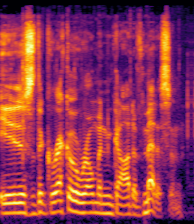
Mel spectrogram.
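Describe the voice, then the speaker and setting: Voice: mid-range voice, normal speed, a little mellow, a little hiss or hum. A streamer playing a detective game who gets sidetracked and explains things at length in casual chat.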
